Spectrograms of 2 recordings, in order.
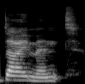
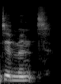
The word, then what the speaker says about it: Diamond: video from, now I'm going to pronounce Anne's name correctly this time, Anne Diamond. So I was calling it Anne Dimment, which is totally incorrect.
